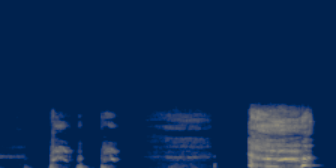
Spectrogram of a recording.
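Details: Real, natural coughing from an adult woman vaping in bed, with deep puffs: three short sharp coughs, a soft breathy exhale, then one longer, heavy, harsh cough.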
